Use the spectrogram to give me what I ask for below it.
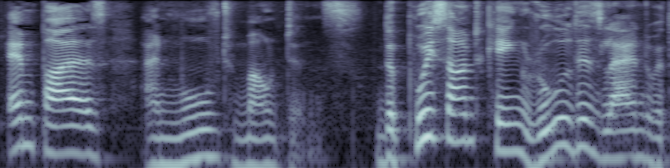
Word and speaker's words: puissant: In French, it's pronounced puissant, with a silent T, though its feminine form, spelt with an E at the end, is pronounced with a soft T sound at the end, puissante. In English, it's pronounced puissante or puissant.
